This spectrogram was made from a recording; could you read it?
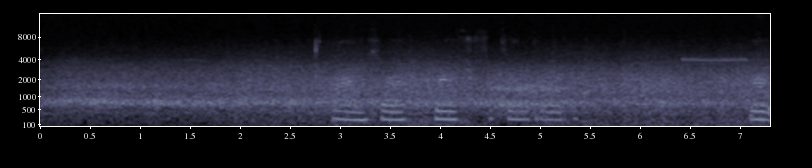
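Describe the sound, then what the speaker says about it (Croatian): A stadium crowd roars in the PES 2013 football video game, a steady, loud wash of cheering that fills the whole stretch while someone talks over it. "Ok, publika se tu čuje."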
